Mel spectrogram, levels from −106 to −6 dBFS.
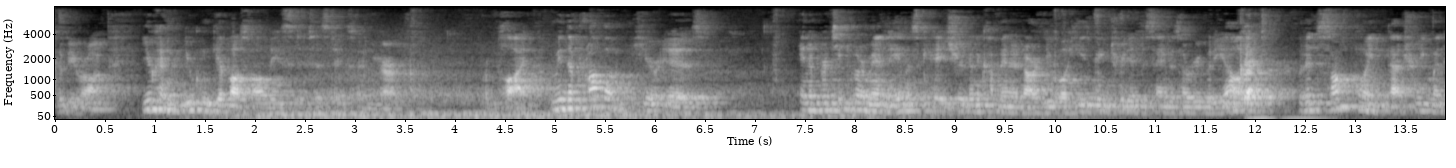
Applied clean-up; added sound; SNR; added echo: none; Aircraft; 15 dB; reverberation time 1.1 s.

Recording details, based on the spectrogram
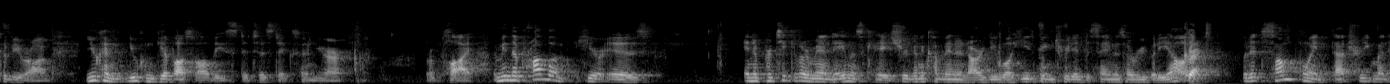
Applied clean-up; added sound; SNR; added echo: none; none; none; none.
